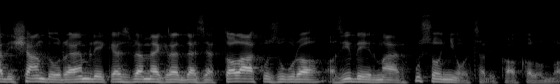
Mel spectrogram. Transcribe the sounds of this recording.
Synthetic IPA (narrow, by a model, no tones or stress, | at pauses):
liʃand̪orːɒɛmleːkɛzʋɛmɛɡrɛnd̪ɛzɛt̪ːɒlaːlko̞zoːɾɒɒzid̪eːnmaːrhuso̞ɲːo̞̰lt̪sɒ̰d̪ikɒ̰lkɒlo̞̰mbɒ̰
